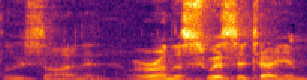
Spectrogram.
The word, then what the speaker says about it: Lusann: and your name is am i pronouncing that correctly Lu's son okay like loose on and or on the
